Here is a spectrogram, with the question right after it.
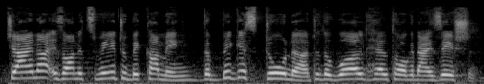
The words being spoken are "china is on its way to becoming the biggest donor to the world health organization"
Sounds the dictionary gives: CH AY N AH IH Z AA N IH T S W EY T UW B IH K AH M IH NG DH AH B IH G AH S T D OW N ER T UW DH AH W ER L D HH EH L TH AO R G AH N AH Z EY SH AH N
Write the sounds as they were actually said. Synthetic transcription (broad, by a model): CH AY N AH IH Z AA N IH T S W EY T UW B IH K AH M IH NG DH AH B IH G AH S T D OW N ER T UW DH AH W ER L D HH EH L T AO R G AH N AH Z EY SH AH N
